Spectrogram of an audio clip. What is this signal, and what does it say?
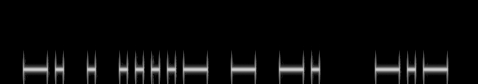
Morse code, heard as a keyed tone, about 15 wpm, 700 Hz. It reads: NE4TN K
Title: Common QSO Phrases Encore 15wpm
